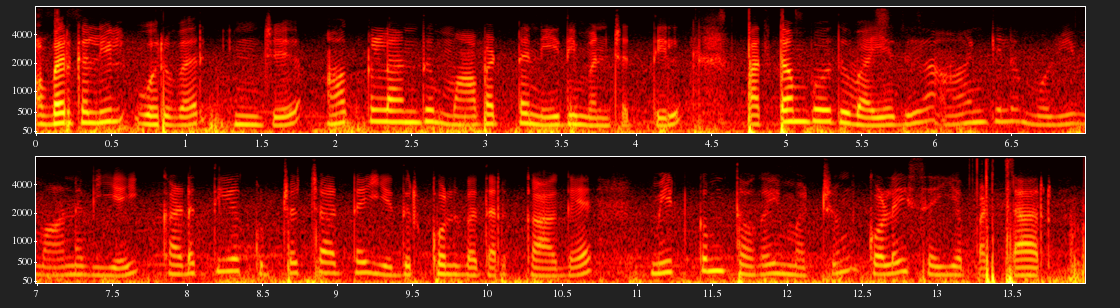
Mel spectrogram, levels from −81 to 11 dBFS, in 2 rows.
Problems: none marked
